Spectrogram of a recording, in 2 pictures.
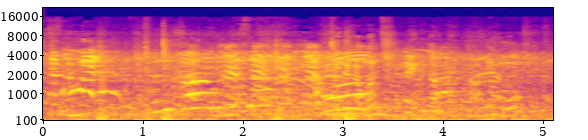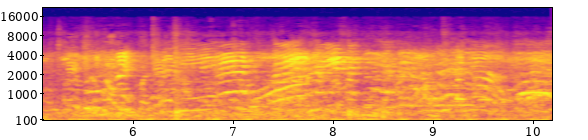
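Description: Many girls' voices shouting and calling out over one another as players in a captain ball game, a continuous overlapping babble of high calls with no clear words.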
